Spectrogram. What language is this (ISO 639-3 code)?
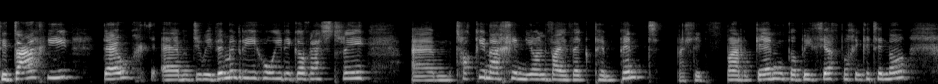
cym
